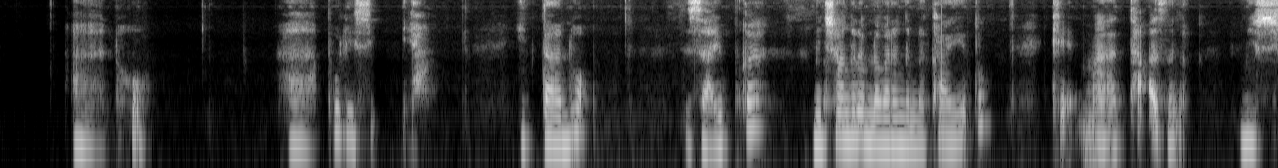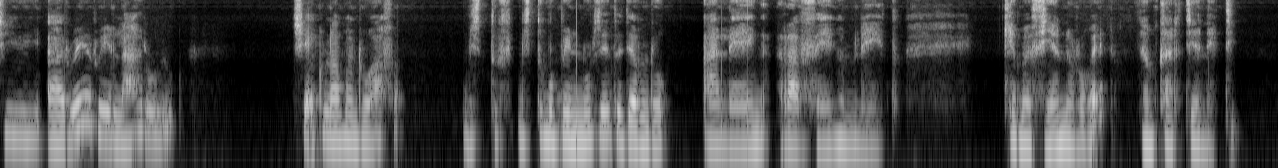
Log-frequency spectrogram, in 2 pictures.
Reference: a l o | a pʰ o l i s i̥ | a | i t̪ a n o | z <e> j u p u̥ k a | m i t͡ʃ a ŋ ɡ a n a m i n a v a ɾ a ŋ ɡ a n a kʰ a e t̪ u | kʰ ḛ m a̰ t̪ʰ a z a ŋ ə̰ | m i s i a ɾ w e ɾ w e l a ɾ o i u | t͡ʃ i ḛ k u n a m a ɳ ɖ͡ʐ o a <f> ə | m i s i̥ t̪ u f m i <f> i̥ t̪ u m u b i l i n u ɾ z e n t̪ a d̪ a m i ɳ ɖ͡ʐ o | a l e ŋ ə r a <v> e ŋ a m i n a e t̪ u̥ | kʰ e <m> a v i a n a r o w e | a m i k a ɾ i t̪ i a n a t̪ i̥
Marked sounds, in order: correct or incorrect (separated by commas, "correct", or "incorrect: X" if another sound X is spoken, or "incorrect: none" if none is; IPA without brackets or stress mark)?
incorrect: a, correct, incorrect: s, correct, correct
